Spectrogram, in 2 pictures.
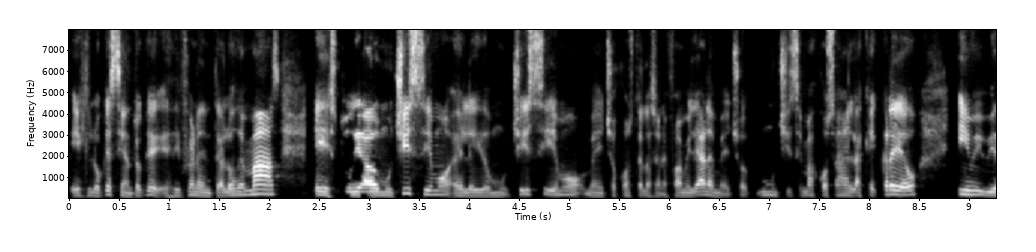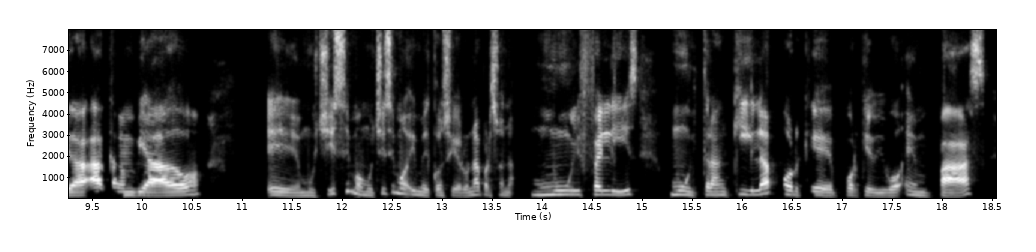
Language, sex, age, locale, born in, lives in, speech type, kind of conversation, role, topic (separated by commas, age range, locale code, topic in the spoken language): Spanish, female, 35-39, es-VE, Venezuela, United States, conversation, unstructured, none, ¿Alguna vez te has sentido diferente a los demás?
